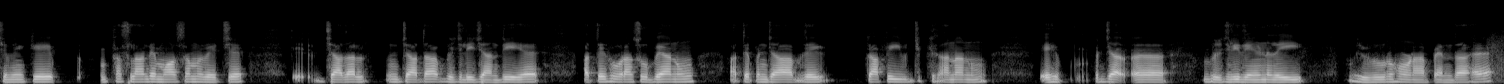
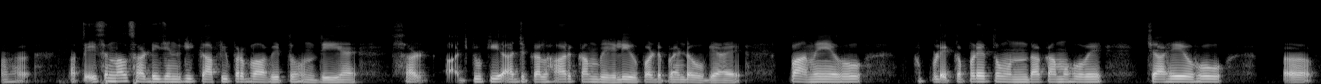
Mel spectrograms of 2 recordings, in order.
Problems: none marked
